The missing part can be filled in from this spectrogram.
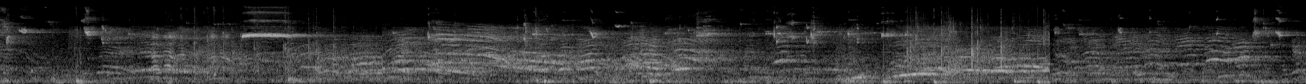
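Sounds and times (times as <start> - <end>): players and spectators voices: 0.0 - 13.0
referee whistle: 2.4 - 3.2.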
